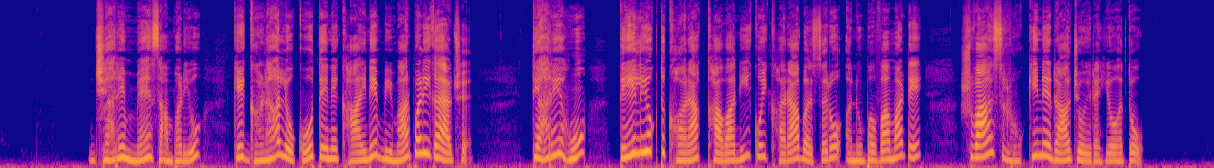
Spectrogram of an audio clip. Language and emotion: Gujarati, fearful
